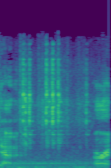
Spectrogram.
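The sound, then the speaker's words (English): Glass mason jars jingle-jangle on a car seat during a drive home, a light clinking rattle over steady road rumble while a voice talks. “That is the sound of my mason jars in the seat beside me jingle-jangling all the way home,”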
